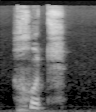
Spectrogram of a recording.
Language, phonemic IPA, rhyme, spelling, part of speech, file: French, /ʁut/, -ut, route, noun, LL-Q150 (fra)-route.wav
- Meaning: 1. road (sometimes route like "Route 66") 2. route, way, path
